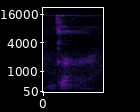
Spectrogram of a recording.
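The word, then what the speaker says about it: GIR: say the mascot is Gurr from Invader Zim. I've been looking into that, and it's a good show. It's spelled G-I-R, Gurr.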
